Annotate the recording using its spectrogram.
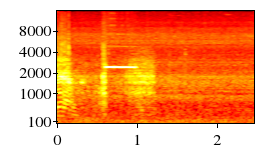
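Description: Steady low drone of a vehicle driving on the highway, heard from inside the cab. About half a second in comes a short burst of hiss carrying one flat, high-pitched electronic beep that lasts under half a second.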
